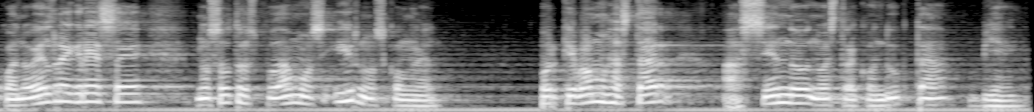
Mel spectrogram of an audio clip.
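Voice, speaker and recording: A man's voice: fairly high pitch, vocal fry, a little mellow. A man leading a Sunday Bible study in a church, teaching earnestly and often addressing his listeners as brothers. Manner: earnest, repeats "hermanos" often.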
